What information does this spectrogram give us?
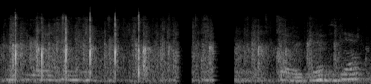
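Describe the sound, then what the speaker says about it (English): Applause at a candidates forum for judicial candidates, a burst of clapping under a speaking voice, briefly cut off, then continuing more softly beneath talk. "Let's give a big round of applause to all of our judicial candidates."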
